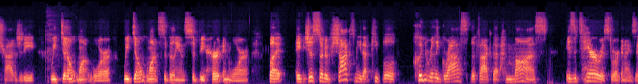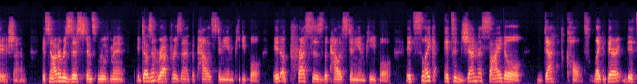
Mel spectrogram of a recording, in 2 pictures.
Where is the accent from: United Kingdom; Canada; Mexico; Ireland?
Canada; moved away as an adult; also born or lived in Berlin, Germany / Europe; now in United States; I'm Canadian, but I've been living in Europe for the past 12 years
